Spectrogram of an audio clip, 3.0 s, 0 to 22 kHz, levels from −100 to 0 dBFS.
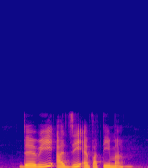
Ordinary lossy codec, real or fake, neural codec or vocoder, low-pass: none; real; none; 7.2 kHz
